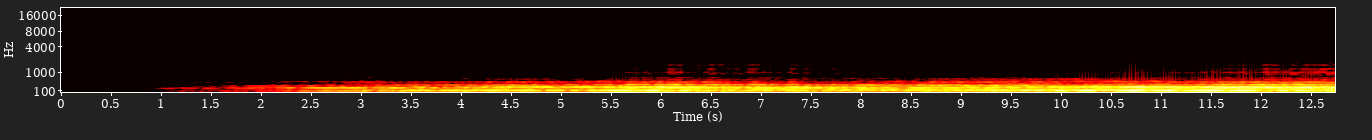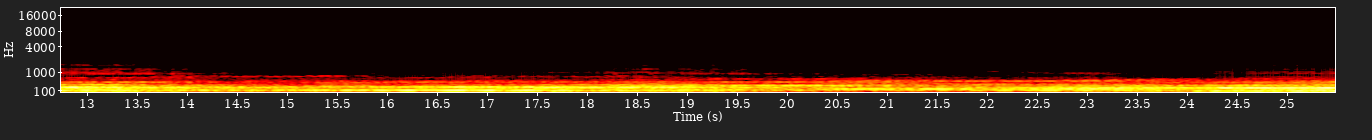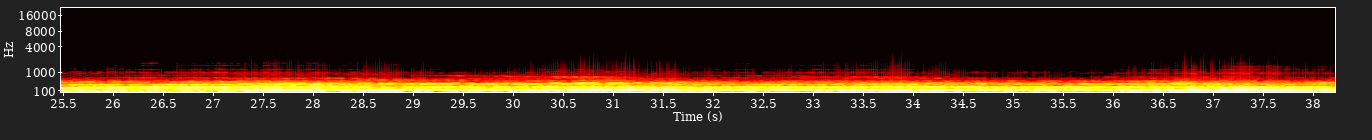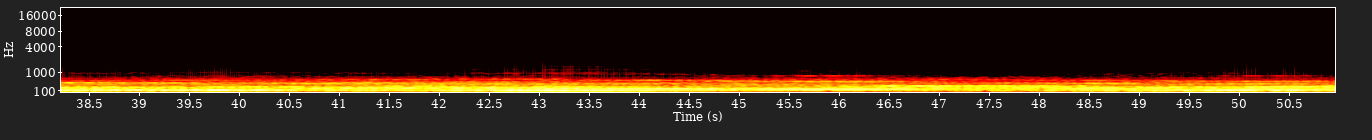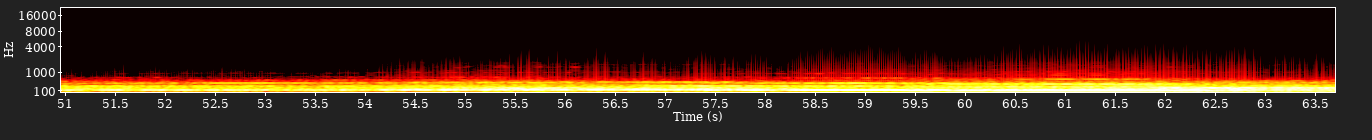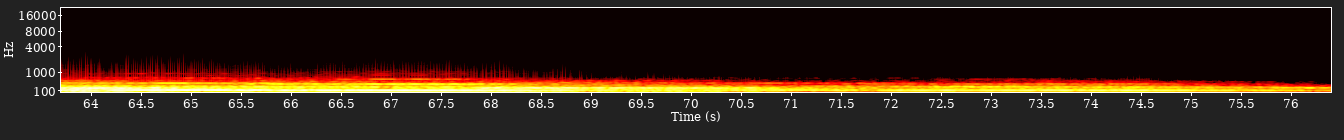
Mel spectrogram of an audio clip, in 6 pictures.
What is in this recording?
Ghost wails
A sound made to envoke eerie creepy feelings.
Could be used in a creepy animation, or location in
a game. It was created from a clip of me humming.
This sound, like everything I upload here,
ghost, eerie, creepy, synthetic, sinister, atmosphere, fearful, free, voice, howl, spook, night, spooky, spectre, atmospheric, scary, voices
